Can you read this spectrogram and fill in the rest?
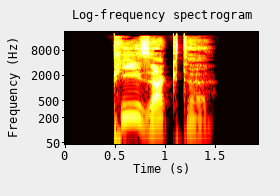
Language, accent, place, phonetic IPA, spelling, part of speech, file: German, Germany, Berlin, [ˈpiːzaktə], piesackte, verb, De-piesackte.ogg
- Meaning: inflection of piesacken: 1. first/third-person singular preterite 2. first/third-person singular subjunctive II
